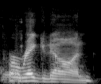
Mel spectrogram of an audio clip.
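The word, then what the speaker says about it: Pérignon: It's pronounced Perignon.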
